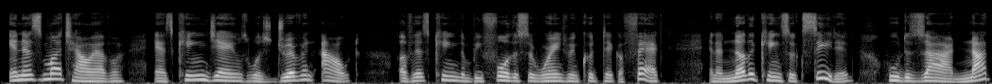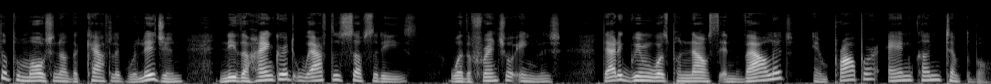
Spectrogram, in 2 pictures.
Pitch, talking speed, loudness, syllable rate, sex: 165 Hz, 140 wpm, -21 LUFS, 5.2 syllables/s, female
